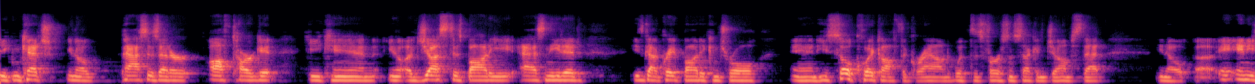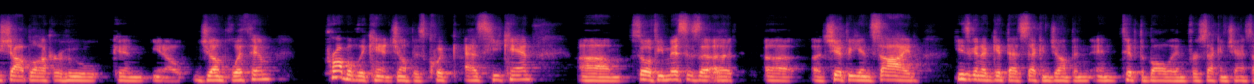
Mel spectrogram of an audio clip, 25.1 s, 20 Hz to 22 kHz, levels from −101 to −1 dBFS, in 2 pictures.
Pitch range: 140-165 Hz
